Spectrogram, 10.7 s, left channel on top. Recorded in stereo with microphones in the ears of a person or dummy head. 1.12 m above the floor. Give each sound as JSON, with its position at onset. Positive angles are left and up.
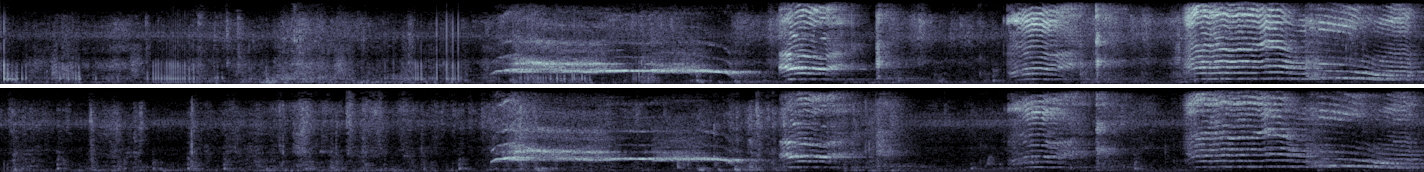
{"t": 3.7, "sound": "a scream", "side_deg": -50, "distance_m": 0.6}
{"t": 5.8, "sound": "a baby crying", "side_deg": 65, "distance_m": 0.9}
